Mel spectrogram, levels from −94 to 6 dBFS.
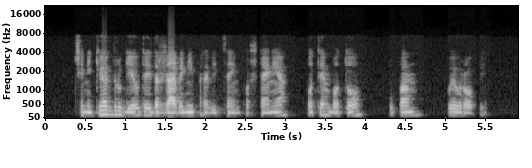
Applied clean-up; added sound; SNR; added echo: none; none; none; none.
